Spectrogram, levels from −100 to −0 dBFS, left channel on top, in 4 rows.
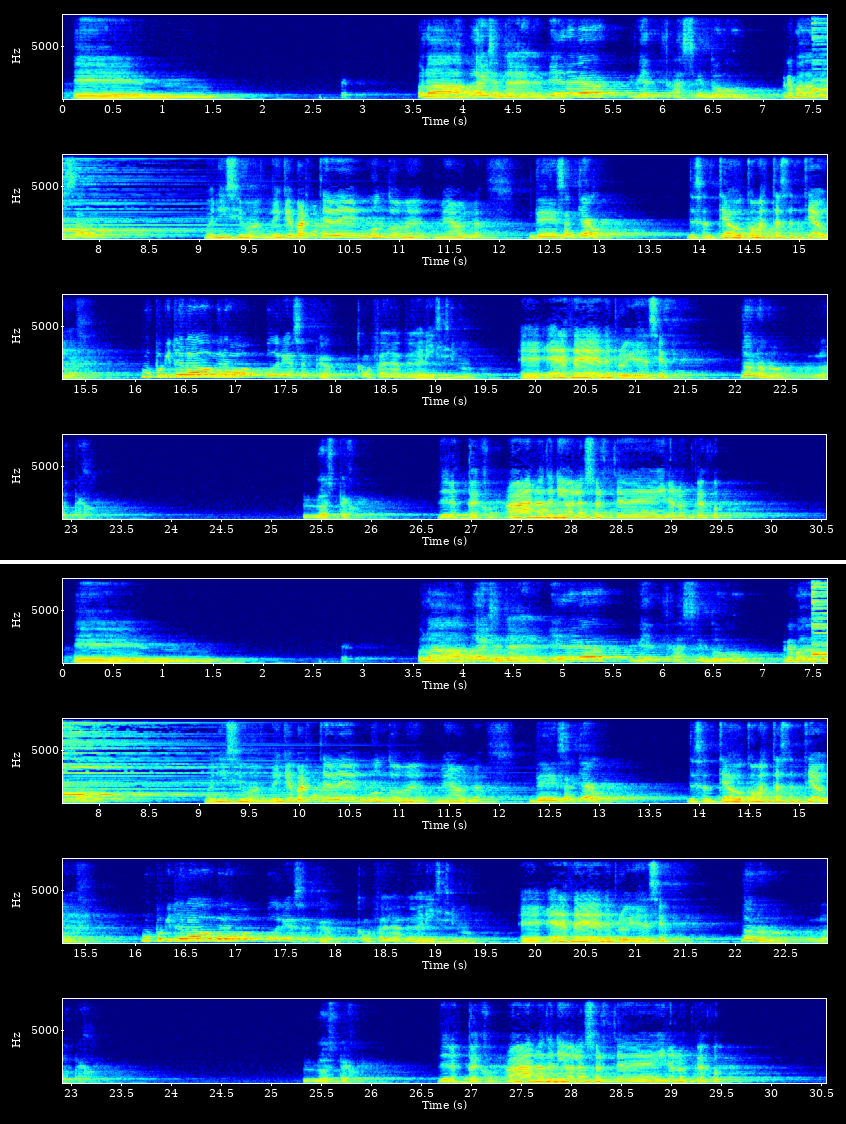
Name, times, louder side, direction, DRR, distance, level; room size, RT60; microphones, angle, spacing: voice 1, 0.1-1.6 3.5-6.9 7.2-8.1 12.3-13.1 16.1-19.0 22.1-23.2 25.3-25.9, equal, 55° left, 4 dB, 2.9 m, -31 dB
sound 1, 7.5-11.4, right 7 dB, 85° right, 1.1 m, -36 dB
voice 2, 9.1-11.9 13.9-15.4 18.7-19.4 19.8-21.4 26.7-29.5, equal, 15° left, 5 dB, 2.1 m, -30 dB
30.0 x 23.5 x 8.4 m, 2.1 s
head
